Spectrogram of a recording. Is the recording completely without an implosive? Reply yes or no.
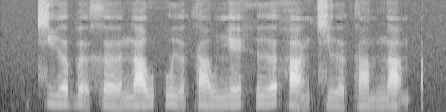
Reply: no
